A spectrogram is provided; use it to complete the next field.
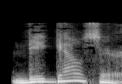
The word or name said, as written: degausser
